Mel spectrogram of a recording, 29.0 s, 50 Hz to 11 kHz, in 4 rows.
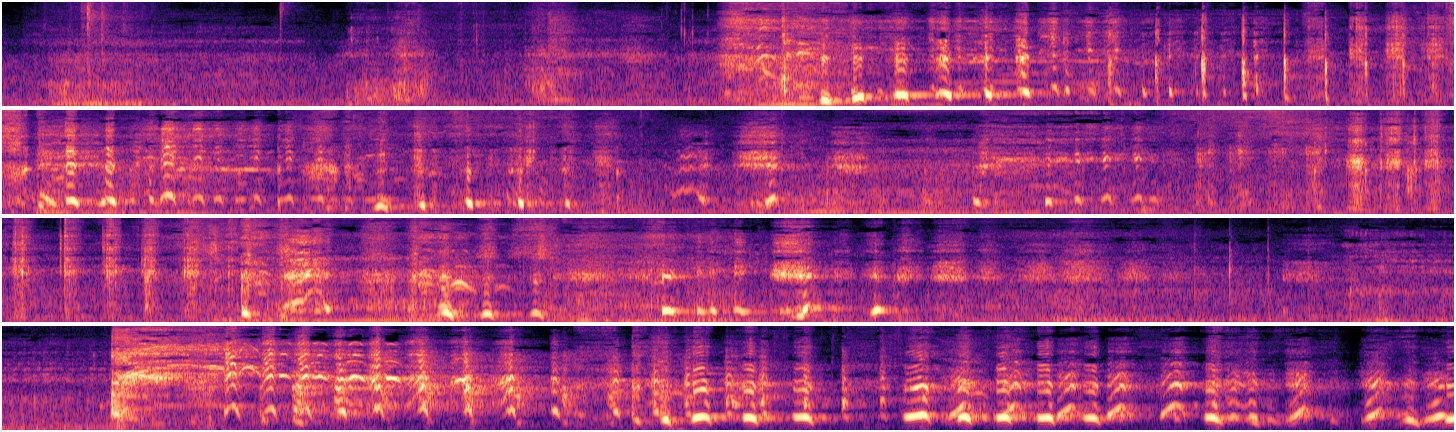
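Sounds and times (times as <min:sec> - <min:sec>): person laughing in chuckles: 0:12.1 - 0:19.4.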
